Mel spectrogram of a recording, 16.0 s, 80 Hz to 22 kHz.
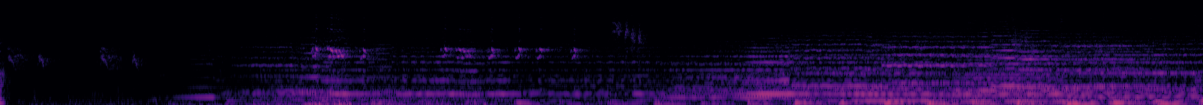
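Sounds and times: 
birds chirping and twittering: 0.0s - 8.8s
sustained orchestral music: 2.2s - 16.0s.

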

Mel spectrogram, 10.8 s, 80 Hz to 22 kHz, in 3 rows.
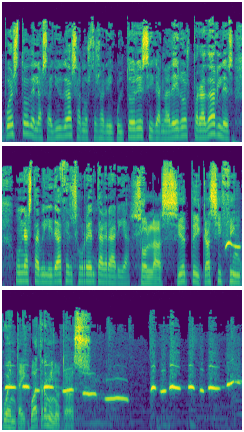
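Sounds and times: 
speech: 0.0s - 8.7s
person whistling a tune in a radio advert: 7.0s - 10.8s.

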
